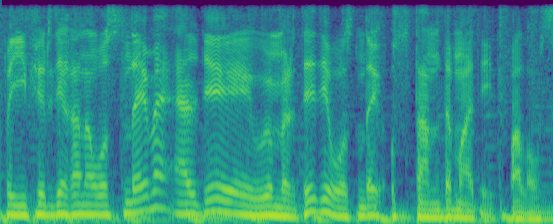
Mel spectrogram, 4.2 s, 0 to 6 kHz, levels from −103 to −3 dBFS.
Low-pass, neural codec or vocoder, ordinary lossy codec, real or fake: 5.4 kHz; none; none; real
